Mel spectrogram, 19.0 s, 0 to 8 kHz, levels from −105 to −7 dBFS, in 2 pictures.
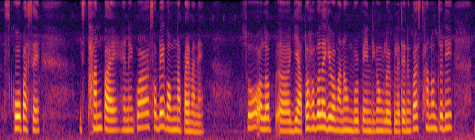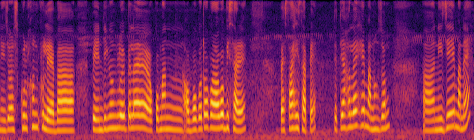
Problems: background sounds at intervals, background conversations at intervals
